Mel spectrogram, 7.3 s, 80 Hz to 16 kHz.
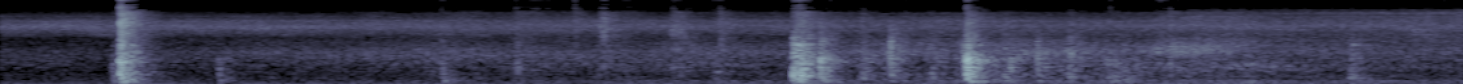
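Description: Lexus GX470's plastic front bumper cover being tugged loose from its clips, giving three sharp plastic snaps and knocks, one about half a second in and two in quick succession around four to five seconds in, with a few lighter clicks between.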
